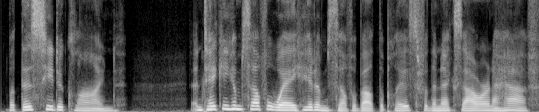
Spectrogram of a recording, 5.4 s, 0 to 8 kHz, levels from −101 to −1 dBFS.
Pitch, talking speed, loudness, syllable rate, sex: 165 Hz, 220 wpm, -18 LUFS, 6.0 syllables/s, female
